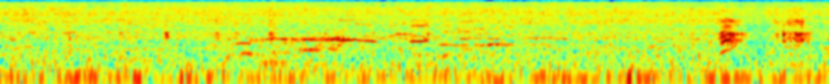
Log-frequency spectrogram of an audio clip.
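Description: Steady rush of a waterfall pouring into a pool, with faint voices over it and a brief louder voice near the end.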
